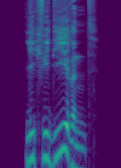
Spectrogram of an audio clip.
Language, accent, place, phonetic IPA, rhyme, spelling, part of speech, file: German, Germany, Berlin, [likviˈdiːʁənt], -iːʁənt, liquidierend, verb, De-liquidierend.ogg
- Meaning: present participle of liquidieren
